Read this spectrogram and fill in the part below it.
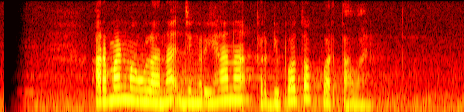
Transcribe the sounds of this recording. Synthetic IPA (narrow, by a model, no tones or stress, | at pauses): ʔarmanmaulanaʔd͡ʒɨŋriɦanakɨrdipɔt̪ɔkwart̪awan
